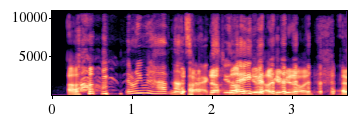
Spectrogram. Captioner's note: laughs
